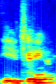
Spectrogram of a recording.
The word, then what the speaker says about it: Yi Jing: It is I Ching, but I say I Ching cuz when I speak English, I notice if I say I Ching, I lose some people.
